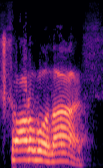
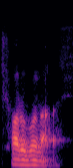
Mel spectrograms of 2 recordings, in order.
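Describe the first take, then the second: First: It is said as an emotional exclamation. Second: It is said flatly, without strong feeling. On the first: The speaker is shocked or alarmed. "আর যদি exclamatory mark দাও" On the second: It is a plain statement. "যদি exclamatory mark না দাও তাহলে সর্বনাশটা উচ্চারিত হয় এরকম"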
